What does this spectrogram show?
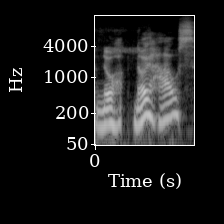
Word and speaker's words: Neuhaus: and she mentioned specifically the work done for Neuhaus. Do I pronounce it right?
